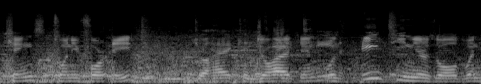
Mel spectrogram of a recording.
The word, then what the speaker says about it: Jehoiakim: Dude, Jehoiakim, I'm with you, bro. pronunciation guy. Jehoiakim?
